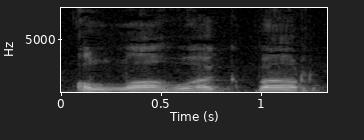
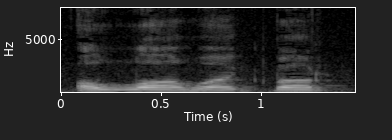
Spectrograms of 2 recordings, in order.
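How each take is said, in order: The two takes are said the same way.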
